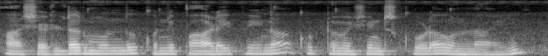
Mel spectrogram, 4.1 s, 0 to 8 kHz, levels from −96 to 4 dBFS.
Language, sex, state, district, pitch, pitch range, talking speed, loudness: Telugu, male, Telangana, Mahabubabad, 150 Hz, 145-155 Hz, 145 wpm, -18 LUFS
